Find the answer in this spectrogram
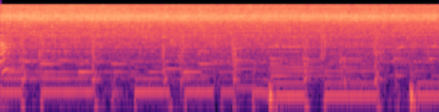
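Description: Beef rib pieces sizzling in hot oil in a pressure-cooker pot, a steady frying hiss.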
